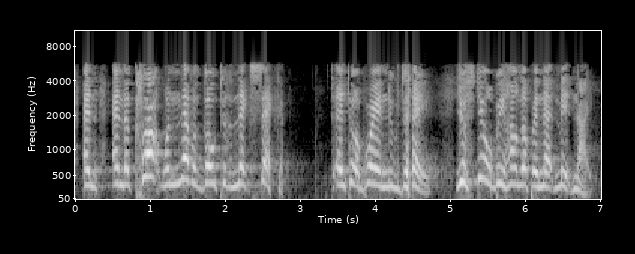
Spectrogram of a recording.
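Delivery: preaching at full force; booming motivational speech. Acted. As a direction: build it up like a revival preacher.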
